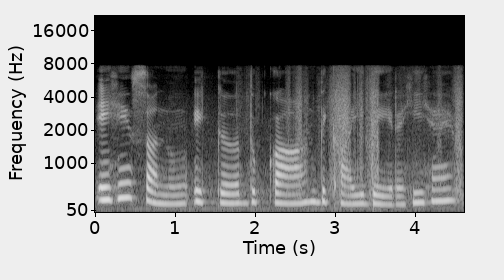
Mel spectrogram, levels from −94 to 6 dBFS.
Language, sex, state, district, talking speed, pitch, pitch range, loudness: Punjabi, female, Punjab, Kapurthala, 105 wpm, 200 Hz, 180-225 Hz, -18 LUFS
